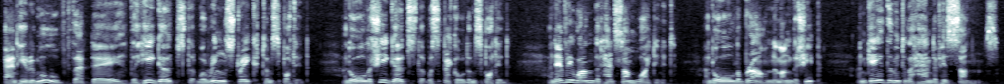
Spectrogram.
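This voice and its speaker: A man giving measured, formal scripted narration for a dramatized Bible reading. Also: medium pitch, lively intonation, fairly bright tone.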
